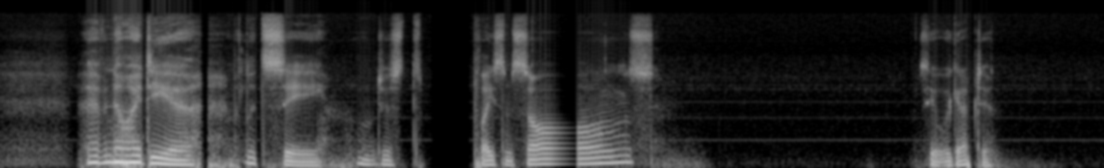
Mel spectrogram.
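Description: A man talks calmly and close into a microphone, with pauses.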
